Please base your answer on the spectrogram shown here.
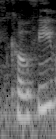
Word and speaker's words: Ko-fi: the link over here Kofi rhymes with no fee give me some mint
